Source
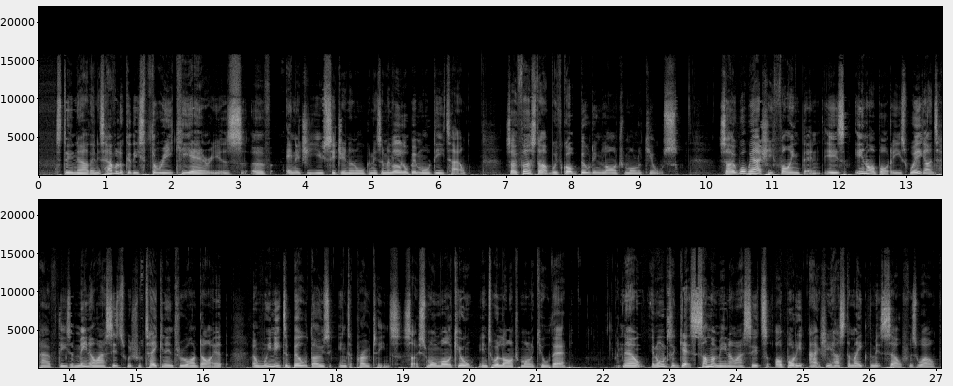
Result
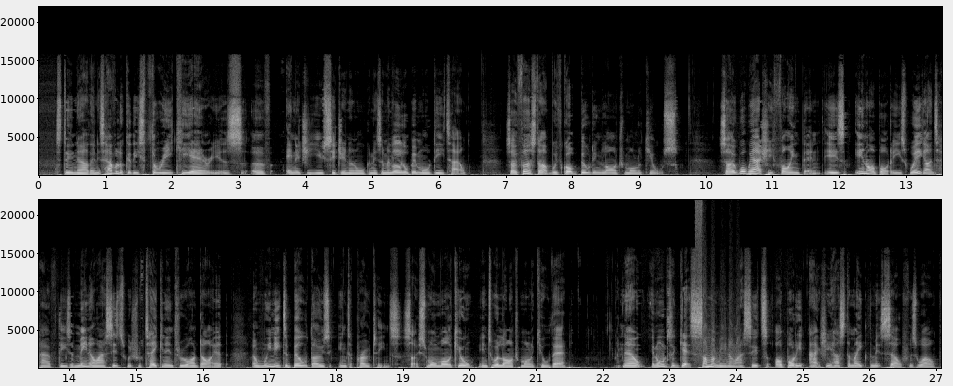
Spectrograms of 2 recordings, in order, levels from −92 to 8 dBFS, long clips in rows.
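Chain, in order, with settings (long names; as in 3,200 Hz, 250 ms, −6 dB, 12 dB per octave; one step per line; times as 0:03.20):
0:23.39–0:24.07: slack as between gear wheels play −28.5 dBFS
level +2 dB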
